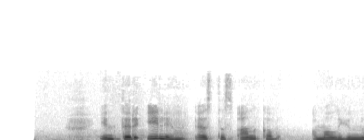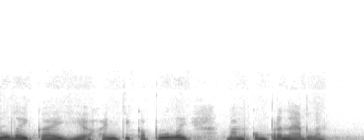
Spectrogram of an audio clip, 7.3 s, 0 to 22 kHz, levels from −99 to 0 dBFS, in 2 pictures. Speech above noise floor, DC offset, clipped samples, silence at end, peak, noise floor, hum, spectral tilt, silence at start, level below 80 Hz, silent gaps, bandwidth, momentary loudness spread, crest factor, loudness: 27 dB; under 0.1%; under 0.1%; 0.4 s; -16 dBFS; -60 dBFS; none; -8.5 dB/octave; 0.75 s; -78 dBFS; none; 5.6 kHz; 13 LU; 18 dB; -34 LUFS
